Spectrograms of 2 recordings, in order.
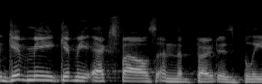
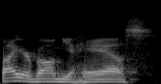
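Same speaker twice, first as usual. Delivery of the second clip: slow, lower Irish accent; 4 semitones lower, slower than usual. Shown as a demonstration. Showing friends the line that works, Irish accent. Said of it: "it puts me in the Irish accent".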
